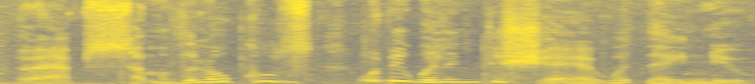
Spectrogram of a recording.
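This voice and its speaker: Amid clear background noise, a man does a put-on character voice at a high pitch. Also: moderate pace. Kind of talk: dark fairy-tale narration. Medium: video game.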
